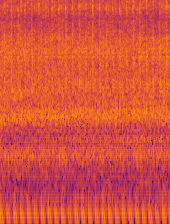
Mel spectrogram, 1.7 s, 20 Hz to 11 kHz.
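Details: 170F single-cylinder engine after replacing crankshaft and connecting rod: even, steady thump at a fast idle with no knocking underneath; the knock is gone. Normal running.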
